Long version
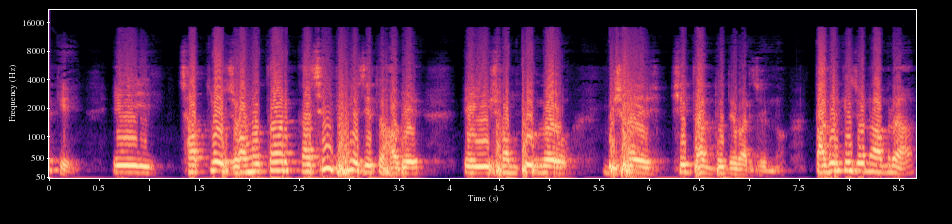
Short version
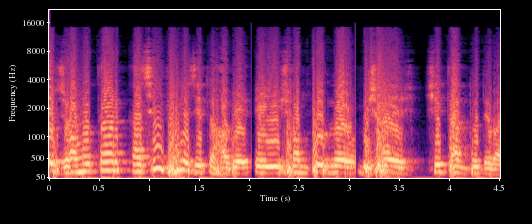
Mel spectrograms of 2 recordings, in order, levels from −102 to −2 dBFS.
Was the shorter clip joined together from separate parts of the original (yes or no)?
yes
